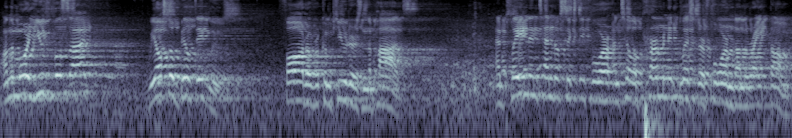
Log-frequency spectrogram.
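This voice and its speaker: A young man speaks at a podium microphone in a large auditorium, his bright, somewhat high voice carrying a wry, self-deprecating humor. His words ring out with a heavy, long reverb through a PA system. A faint hum of the hall sits beneath him. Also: a little slow. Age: young adult. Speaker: student commencement speaker. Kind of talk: humorous graduation speech. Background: audience laughter and hall ambience.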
